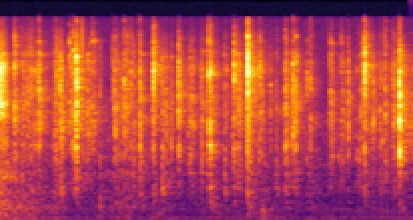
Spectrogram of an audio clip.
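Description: Typing on a computer keyboard: a quick, uneven run of keystroke clicks.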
